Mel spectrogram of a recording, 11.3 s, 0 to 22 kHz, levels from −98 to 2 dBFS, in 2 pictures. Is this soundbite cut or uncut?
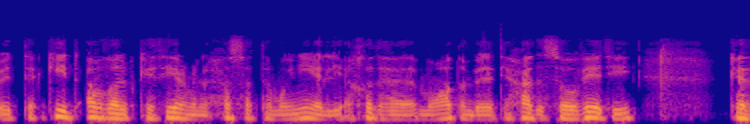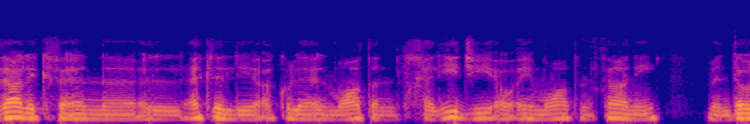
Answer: uncut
